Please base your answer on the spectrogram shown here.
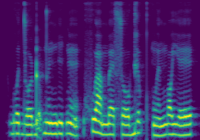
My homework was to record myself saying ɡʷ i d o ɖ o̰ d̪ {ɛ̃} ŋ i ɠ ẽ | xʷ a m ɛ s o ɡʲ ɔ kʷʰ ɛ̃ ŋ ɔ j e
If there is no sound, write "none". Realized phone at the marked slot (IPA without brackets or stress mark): ẽ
